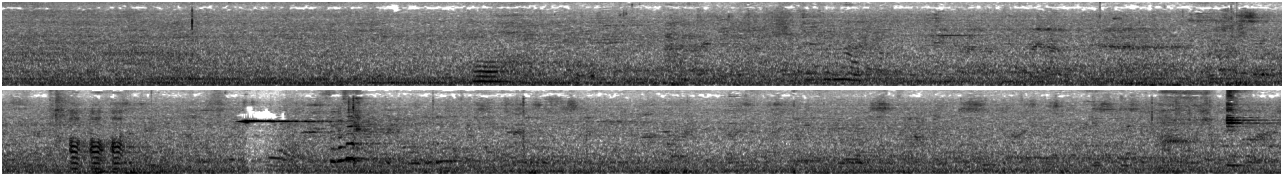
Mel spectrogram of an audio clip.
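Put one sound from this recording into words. A young woman talks through a microphone and loudspeaker.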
